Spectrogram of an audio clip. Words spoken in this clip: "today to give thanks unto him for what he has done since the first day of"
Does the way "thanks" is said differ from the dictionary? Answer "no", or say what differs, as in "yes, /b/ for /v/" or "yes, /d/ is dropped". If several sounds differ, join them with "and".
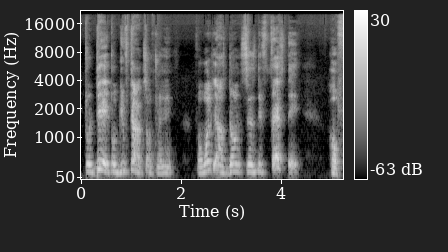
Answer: yes, /t/ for /θ/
